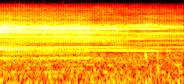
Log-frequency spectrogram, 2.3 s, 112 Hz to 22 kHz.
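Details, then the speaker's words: Rotary engine fuel system, M4 injector test menu, primary injector number one cycling: crisp rapid evenly spaced ticking; normal injector clicking. "I'm going to set to run number one primary first you can hear it's cycling that's a good sign"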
